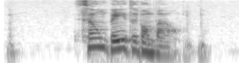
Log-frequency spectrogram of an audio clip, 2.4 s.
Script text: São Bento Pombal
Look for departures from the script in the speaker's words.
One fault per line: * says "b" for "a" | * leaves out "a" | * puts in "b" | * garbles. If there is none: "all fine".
all fine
